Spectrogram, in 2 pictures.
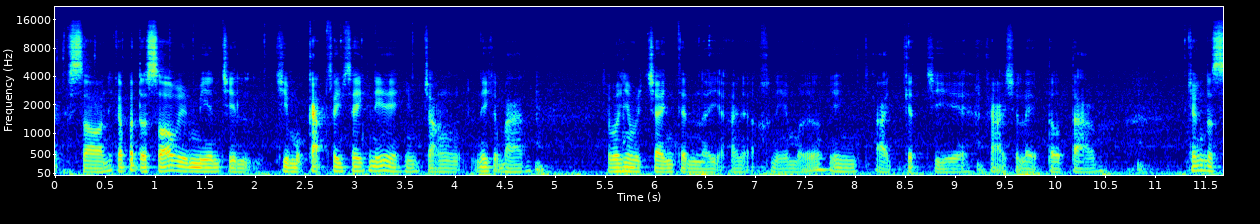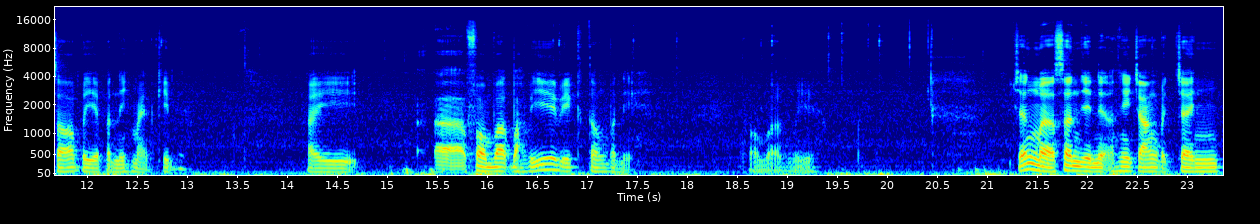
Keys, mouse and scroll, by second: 0.0 shift+middle click, 2.9 double click, 15.1-15.8 typing, 19.3 right click, 20.6-22.4 typing, 21.6 scroll up 1, 22.2 middle click, 22.9 scroll up 1, 22.9 middle click.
